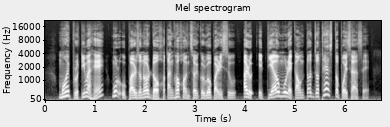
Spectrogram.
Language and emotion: Assamese, happy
